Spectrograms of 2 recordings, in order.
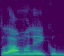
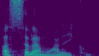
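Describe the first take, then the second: First: The greeting starts directly with 'salam', no 'as'. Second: The greeting starts with 'as' before 'salamu'. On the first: The speaker calls it wrong. "এই উচ্চারণটা শুদ্ধ নয়" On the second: The speaker calls it right. "শুদ্ধ উচ্চারণ হলো"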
